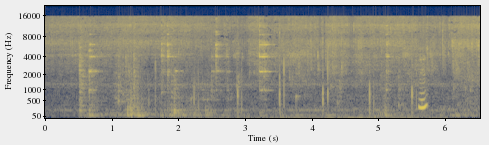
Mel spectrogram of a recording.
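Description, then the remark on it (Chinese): Clatter of bowls and chopsticks being washed after a meal: scattered clinks, scrapes and rustling stirs at a moderate level, with a brief voiced murmur near the end. “不是跟你说碗不用洗吗？”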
